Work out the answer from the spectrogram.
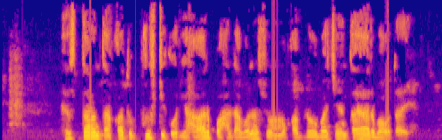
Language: Khowar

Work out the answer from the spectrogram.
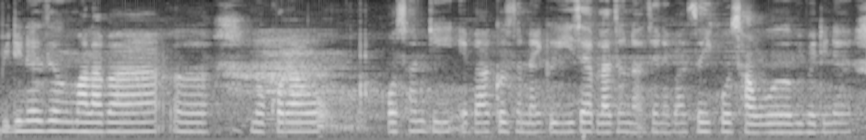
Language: Bodo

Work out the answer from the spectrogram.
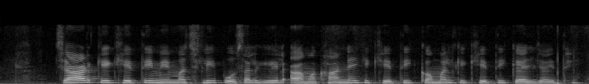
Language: Magahi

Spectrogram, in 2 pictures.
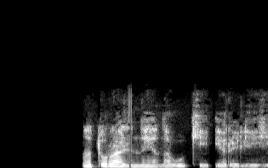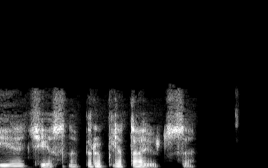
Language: Belarusian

